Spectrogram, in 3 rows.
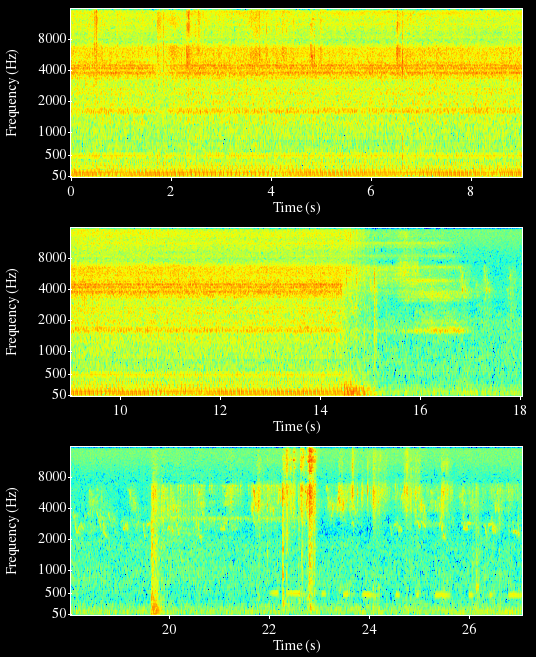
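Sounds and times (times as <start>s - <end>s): car engine idling: 0.0s - 15.2s.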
